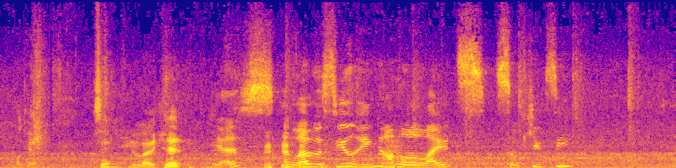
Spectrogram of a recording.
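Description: A young woman talks cheerfully and laughs close by.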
